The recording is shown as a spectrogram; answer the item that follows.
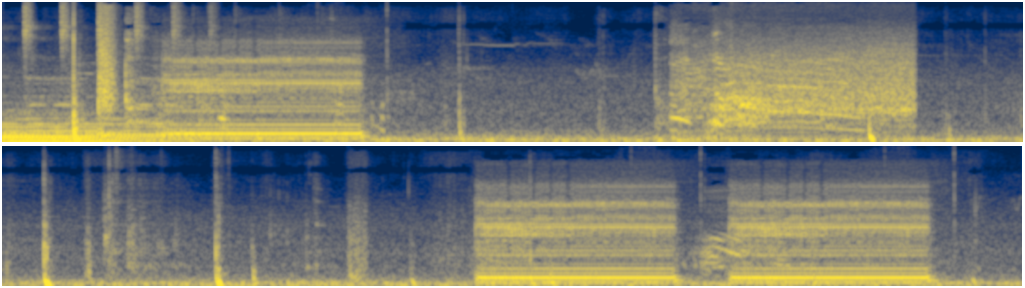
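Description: Three flat electronic buzzer blasts: one about a second in, then two in quick succession near the end, each about a second long. Between them come two sharp thuds about a second apart, typical of footballs being kicked.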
